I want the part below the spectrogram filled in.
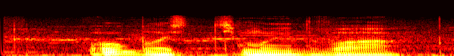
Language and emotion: Russian, sad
